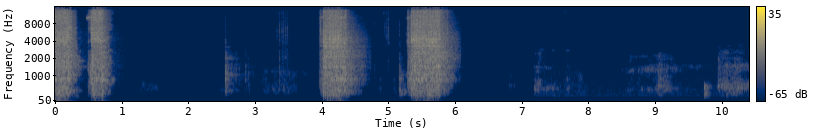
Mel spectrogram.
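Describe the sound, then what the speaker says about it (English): Ratchet with a 22 mm socket loosening control arm nuts on a 2012 Mercedes S550, delivering several loud, rapid clicking bursts separated by pauses, interspersed with faint clinks and handling noises. "So that was a 21 millimeter socket, and these are 22s. So I'm going to get these loose."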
